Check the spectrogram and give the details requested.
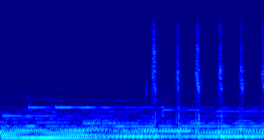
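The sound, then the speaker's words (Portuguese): A person imitates a clock's tick-tock with about six sharp, evenly spaced tongue clicks, clear over a low steady hum, starting after a brief quiet stretch. “O tic-tac do relógio, né? O relógio faz isso aqui, não faz?”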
